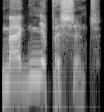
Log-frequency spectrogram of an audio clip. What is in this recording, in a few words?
Male Night Elf, "Wow"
